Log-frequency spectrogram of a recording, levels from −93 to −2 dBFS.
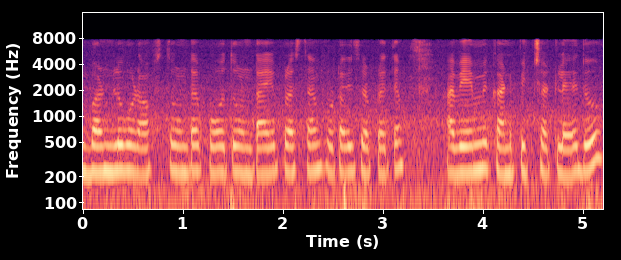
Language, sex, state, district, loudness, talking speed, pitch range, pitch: Telugu, female, Andhra Pradesh, Guntur, -14 LUFS, 150 wpm, 220-230 Hz, 225 Hz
